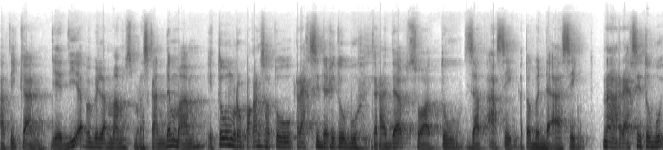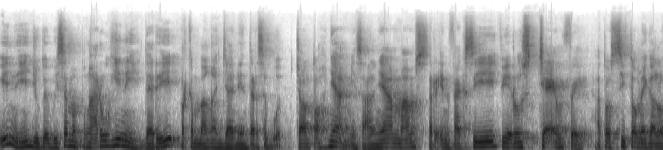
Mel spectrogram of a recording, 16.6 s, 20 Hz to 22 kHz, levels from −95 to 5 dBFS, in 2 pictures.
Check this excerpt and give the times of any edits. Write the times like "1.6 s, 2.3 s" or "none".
3.7 s, 4.6 s, 6.1 s, 11.9 s

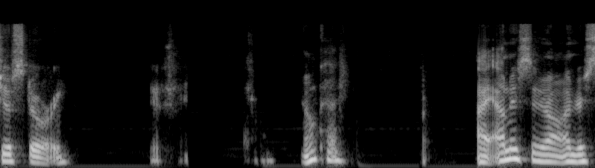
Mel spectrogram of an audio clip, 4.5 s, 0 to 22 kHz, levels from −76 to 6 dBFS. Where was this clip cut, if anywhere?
3.4 s

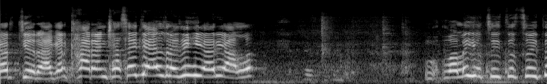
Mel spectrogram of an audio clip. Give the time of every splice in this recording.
none

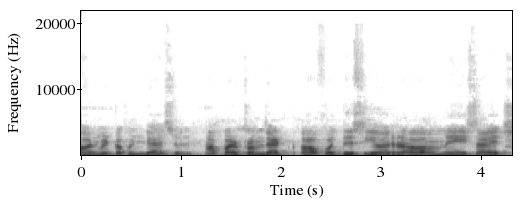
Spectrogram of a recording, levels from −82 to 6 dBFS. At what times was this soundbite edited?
1.1 s

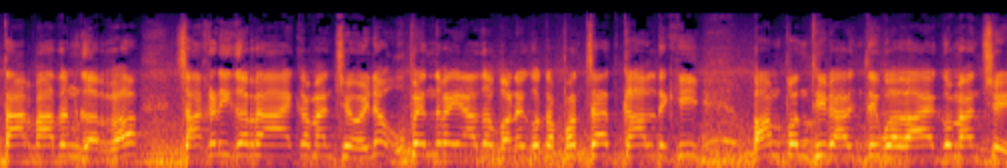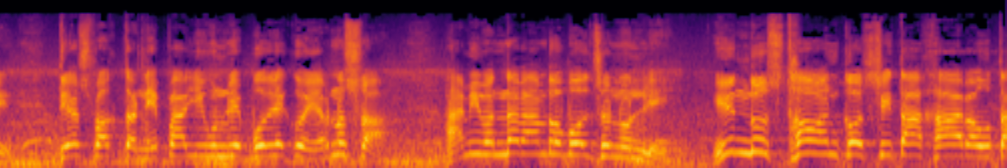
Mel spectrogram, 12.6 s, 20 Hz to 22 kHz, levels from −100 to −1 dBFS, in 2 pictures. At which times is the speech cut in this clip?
10.5 s

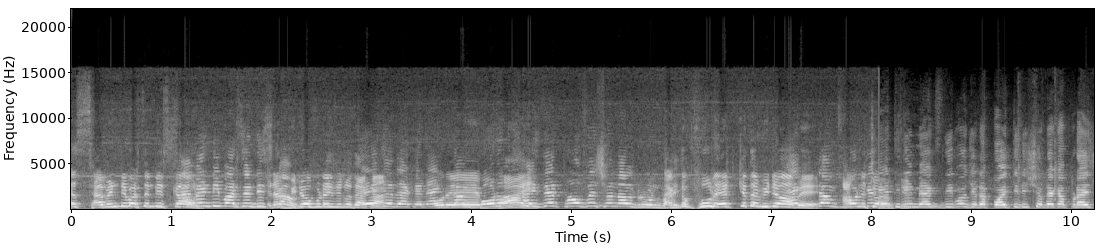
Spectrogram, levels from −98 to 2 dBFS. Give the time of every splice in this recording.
8.1 s

